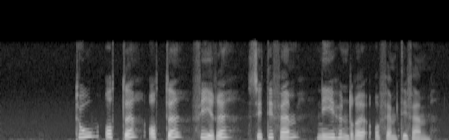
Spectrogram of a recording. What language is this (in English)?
Norwegian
